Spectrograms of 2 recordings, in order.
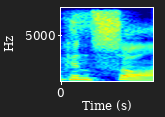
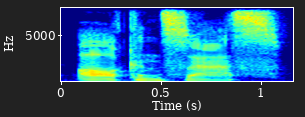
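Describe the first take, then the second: First: The word ends in saw, with no final s. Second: The word ends like Kansas, with a final s. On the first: The speaker calls it right. "no, it's Arkansas" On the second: The speaker calls it wrong. "I used to pronounce it Arkansas"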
